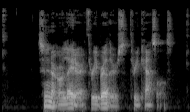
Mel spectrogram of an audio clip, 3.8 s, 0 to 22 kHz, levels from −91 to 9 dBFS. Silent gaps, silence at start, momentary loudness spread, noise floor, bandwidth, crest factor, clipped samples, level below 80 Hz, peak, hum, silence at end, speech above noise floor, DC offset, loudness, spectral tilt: none; 0.05 s; 18 LU; -74 dBFS; 16.5 kHz; 22 dB; under 0.1%; -68 dBFS; -8 dBFS; none; 0.05 s; 45 dB; under 0.1%; -28 LUFS; -4 dB/octave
